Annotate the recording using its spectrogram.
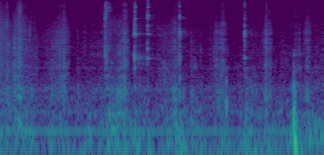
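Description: Faint clinks of a metal spoon against a bowl and quiet chewing, with a soft thump near the end.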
